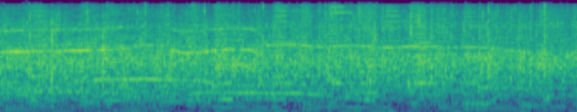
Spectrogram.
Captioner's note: whistling; clapping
